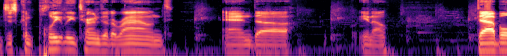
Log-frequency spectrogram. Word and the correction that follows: Dable: Or am I pronouncing his last name right? I feel like I always fuck it up. – Dable. – Like table, but Dable.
